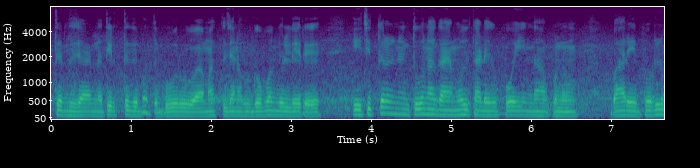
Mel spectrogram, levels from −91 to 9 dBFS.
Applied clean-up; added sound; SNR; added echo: none; none; none; none.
